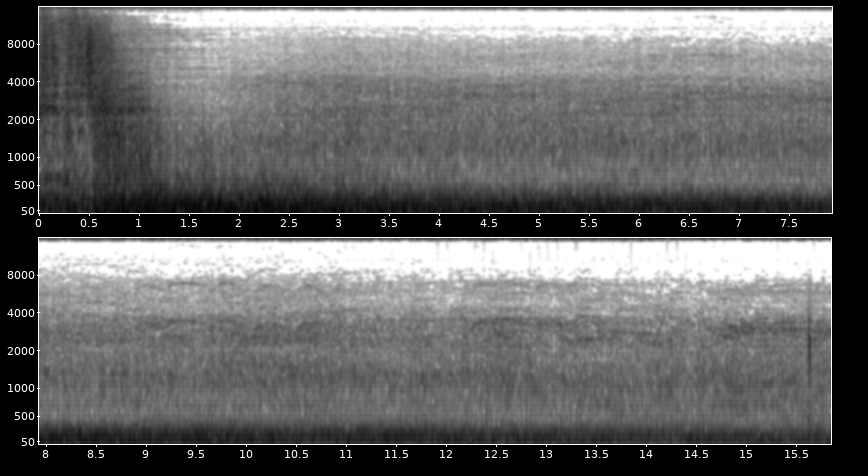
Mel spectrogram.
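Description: The band's final chord cuts off in the first second. Then a large stadium crowd cheers and screams, a heavy low roar that slowly fades, with a faint steady held tone entering underneath about halfway through.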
